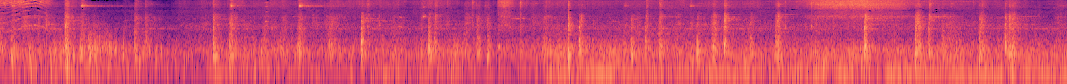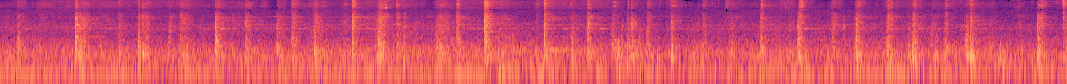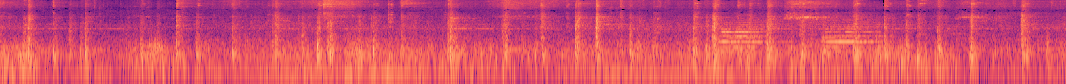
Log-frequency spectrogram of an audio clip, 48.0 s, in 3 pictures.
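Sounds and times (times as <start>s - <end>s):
train running rumble: 0.0s - 48.0s
train wheels clattering over rail joints: 0.0s - 48.0s
train horn blasts: 42.7s - 45.5s.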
